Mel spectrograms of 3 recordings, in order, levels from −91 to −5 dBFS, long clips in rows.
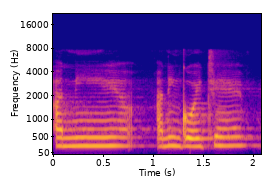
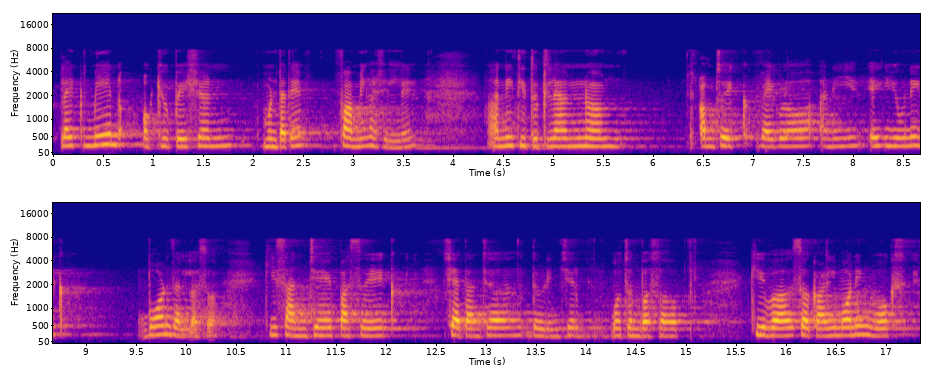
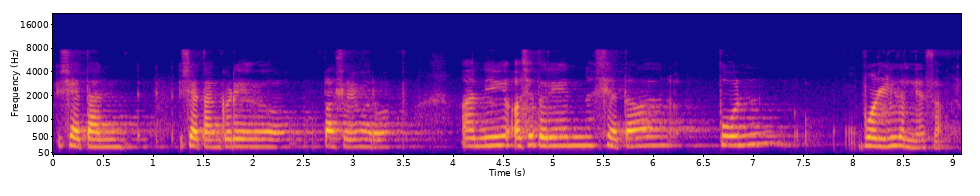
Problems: constant background noise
